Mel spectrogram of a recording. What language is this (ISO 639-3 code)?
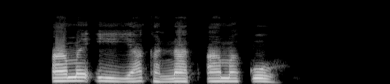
cux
